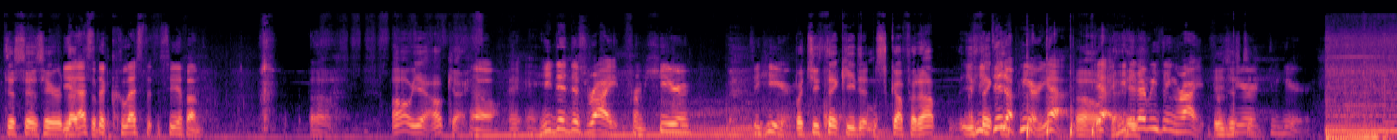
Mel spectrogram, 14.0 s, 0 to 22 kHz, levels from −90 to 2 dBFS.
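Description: One channel likely drops out from 2.65 to 4.76 s, 8.60 to 8.73 s and 12.33 to 13.12 s, halving the mono sum so the level falls abruptly by about 6 dB.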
